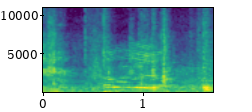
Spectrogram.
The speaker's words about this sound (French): On rentre dans une petite ruelle. Ah. Ok. Il y a des enfants qui courent.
